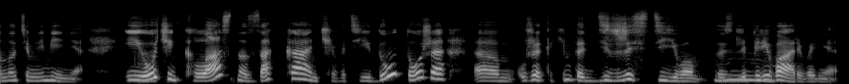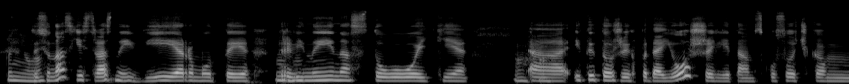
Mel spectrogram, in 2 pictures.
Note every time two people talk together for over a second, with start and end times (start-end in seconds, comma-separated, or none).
none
